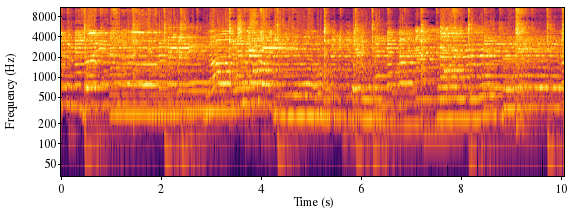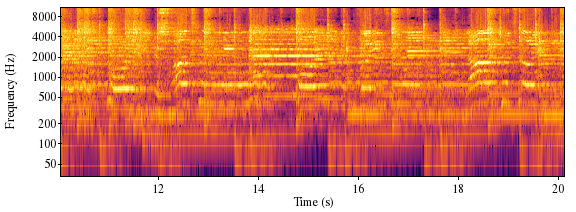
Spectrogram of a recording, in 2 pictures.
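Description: A woman singing a ballad live into a microphone, backed by a small band of electronic keyboard, electric guitar and bass guitar, heard through a PA. Several rising slides in the melody come about three seconds in, near the middle and near the end.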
